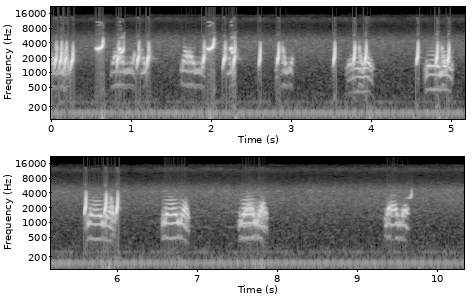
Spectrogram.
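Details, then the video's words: Common quail at night: quick rising notes in small clusters at first, followed by a series of lower nasal calls spaced about one second apart. "quail voice for night | Batair ki awaz"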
